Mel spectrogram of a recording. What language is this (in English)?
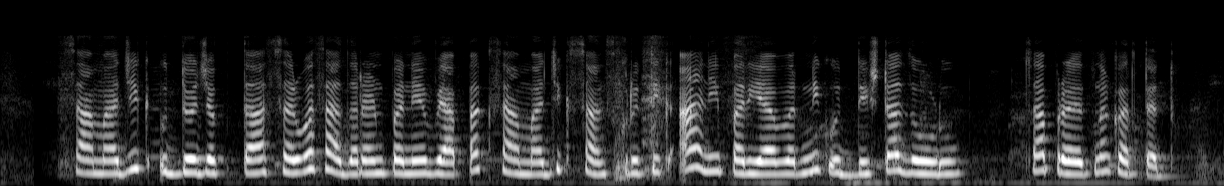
Marathi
